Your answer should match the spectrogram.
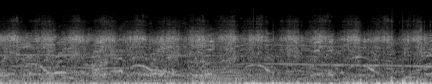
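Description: A hand saw rasping through a wooden log in quick, even strokes, with people's voices around it.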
